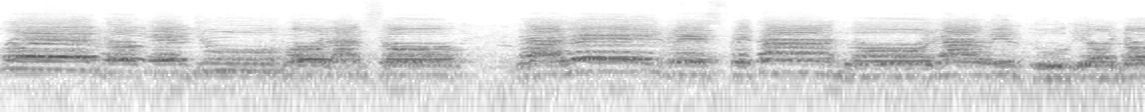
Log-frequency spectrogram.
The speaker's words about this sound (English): Police stood between the two groups, though there was no visible confrontation. From one side came chants opposing foreign intervention, from the other, cheers declaring freedom.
